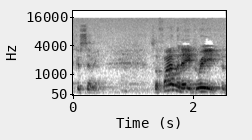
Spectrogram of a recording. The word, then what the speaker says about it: Kissimmee: to pronounce the town he was saying it's spelled k-i-s-s it's got to be kissing me and she's saying no it's Kissimmee so finally they agree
